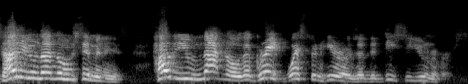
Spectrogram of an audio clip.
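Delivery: bad put-on Spanish accent, loud and high. Retelling what a spanish man said to you, in a bad spanish accent. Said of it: "I'm doing a bad accent".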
